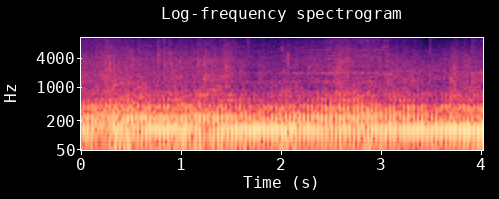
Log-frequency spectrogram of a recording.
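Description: A motorcycle rolls in over still-wet cement at a birthday gathering, its engine a steady, close, loud rumble that holds evenly throughout with no talk over it.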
